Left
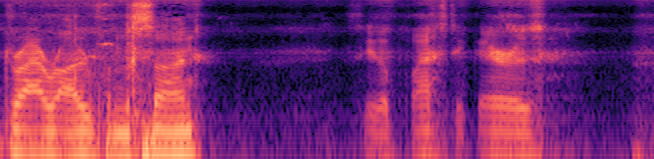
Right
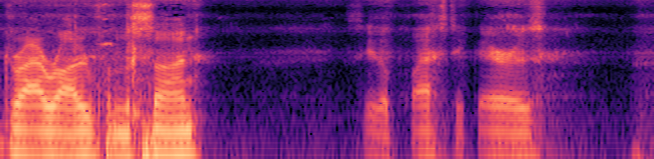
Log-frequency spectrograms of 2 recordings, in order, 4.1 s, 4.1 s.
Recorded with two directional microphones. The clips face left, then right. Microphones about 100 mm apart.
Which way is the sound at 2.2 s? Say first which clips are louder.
Right 5 dB; 20° right (ahead or behind).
